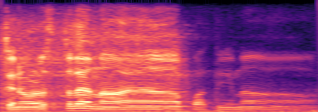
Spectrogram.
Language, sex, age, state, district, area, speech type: Tamil, male, 18-30, Tamil Nadu, Namakkal, rural, spontaneous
